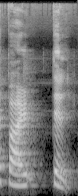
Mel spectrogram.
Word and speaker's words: parle-t-il: subject and the verb, when the verb and subject both start and end with vowel, we just add hyphen, t hyphen for better pronunciation. Alright, so that's why parle-t-il means will she speak or will he speak.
